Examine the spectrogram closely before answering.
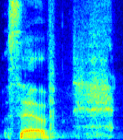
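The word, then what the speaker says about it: Sèvres: And so I've always wanted to have an 18th century, a period piece from Sev. And that's spelled Sevres if anybody's interested in looking it up.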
